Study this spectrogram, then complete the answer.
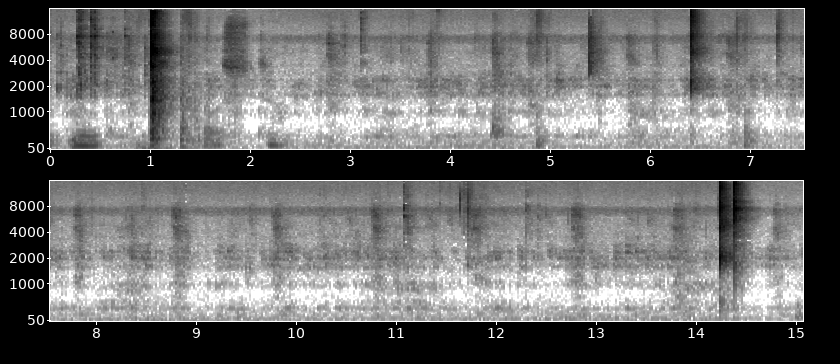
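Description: Pliers snip with sharp clicks.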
